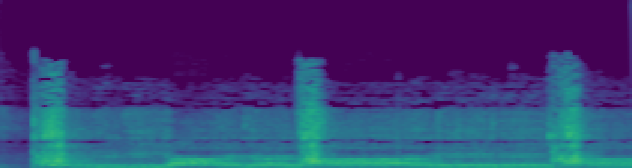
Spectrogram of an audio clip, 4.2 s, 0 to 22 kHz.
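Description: A group of men chanting a Shia noha in unison, punctuated by loud collective chest-beating (matam): three sharp unison strikes, evenly spaced about 1.8 seconds apart, in time with the chant.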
